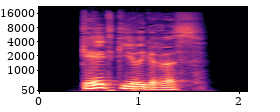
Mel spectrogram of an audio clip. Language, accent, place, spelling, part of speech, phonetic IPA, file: German, Germany, Berlin, geldgierigeres, adjective, [ˈɡɛltˌɡiːʁɪɡəʁəs], De-geldgierigeres.ogg
- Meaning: strong/mixed nominative/accusative neuter singular comparative degree of geldgierig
